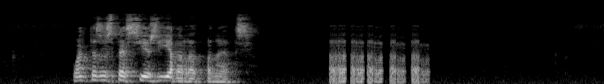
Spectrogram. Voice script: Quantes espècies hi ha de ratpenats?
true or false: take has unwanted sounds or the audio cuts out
true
